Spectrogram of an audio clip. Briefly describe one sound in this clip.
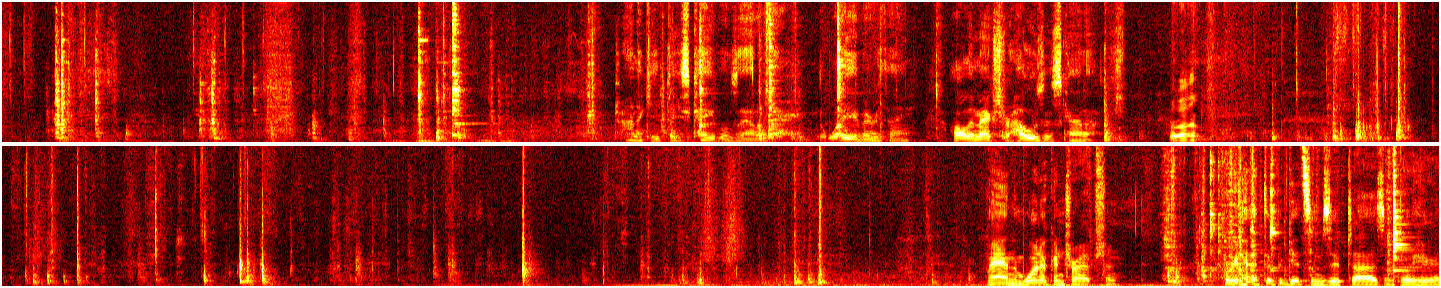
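Metal clamps and cables click and knock as they are handled.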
